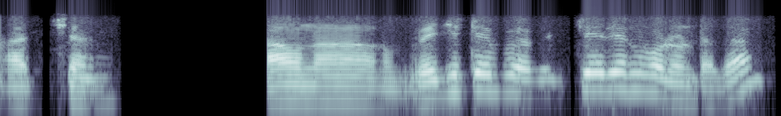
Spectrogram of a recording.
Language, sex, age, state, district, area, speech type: Telugu, male, 60+, Telangana, Hyderabad, rural, conversation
